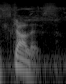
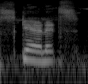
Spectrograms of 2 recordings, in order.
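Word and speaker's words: Skalitz: I'm from Scallet. And what the do you want here, Henry of Scarlets?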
